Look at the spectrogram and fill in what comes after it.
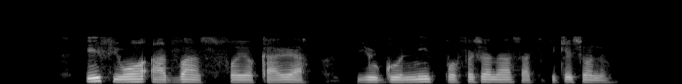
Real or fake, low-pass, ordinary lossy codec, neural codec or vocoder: real; 3.6 kHz; none; none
